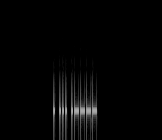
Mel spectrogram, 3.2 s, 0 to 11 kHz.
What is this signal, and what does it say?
Morse code, heard as a keyed tone, about 40 wpm, 700 Hz. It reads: ES1
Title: Callsign Prefixes for Top 50 DXCC - 40wpm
